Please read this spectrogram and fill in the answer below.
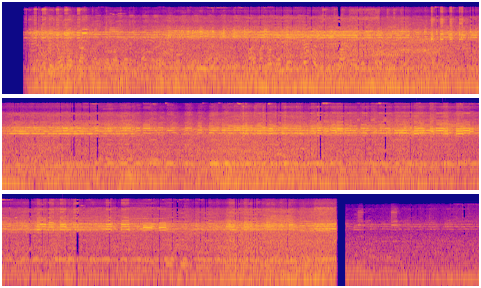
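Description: Many motorcycle horns honking at once in a continuous, overlapping din over the running engines of a long line of small motorcycles. The din cuts off sharply near the end, leaving much quieter street sound.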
